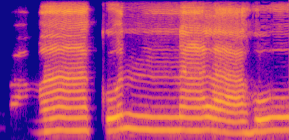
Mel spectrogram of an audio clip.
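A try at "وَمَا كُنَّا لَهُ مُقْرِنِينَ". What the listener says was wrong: Pan ada madnya. Wama kunna, kan ada panjang. Mukrinin. Wama kunna. Kunnya gunnah, ditahan. Wama kunna lahu mukrinin. nanya panjang wama kunna wama kan ada alif atau bi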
